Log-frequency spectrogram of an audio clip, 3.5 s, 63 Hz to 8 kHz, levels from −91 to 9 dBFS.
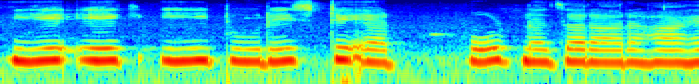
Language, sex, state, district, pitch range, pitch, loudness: Hindi, female, Uttar Pradesh, Lalitpur, 230-250 Hz, 245 Hz, -12 LUFS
